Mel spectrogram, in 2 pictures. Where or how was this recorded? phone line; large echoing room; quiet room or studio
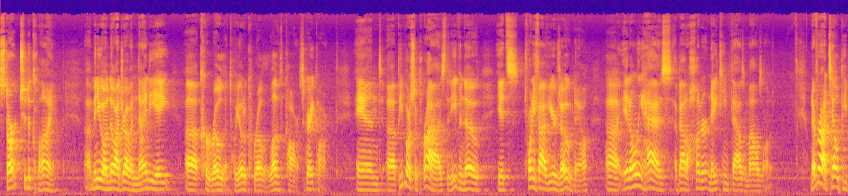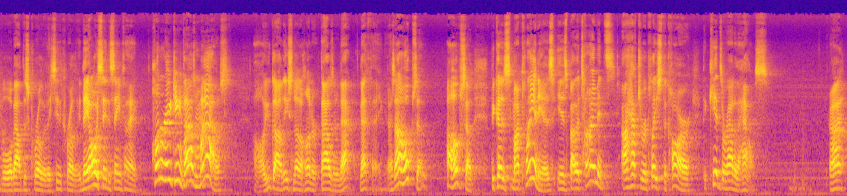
large echoing room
